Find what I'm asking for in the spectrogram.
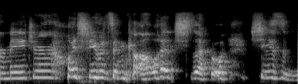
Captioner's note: chuckles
